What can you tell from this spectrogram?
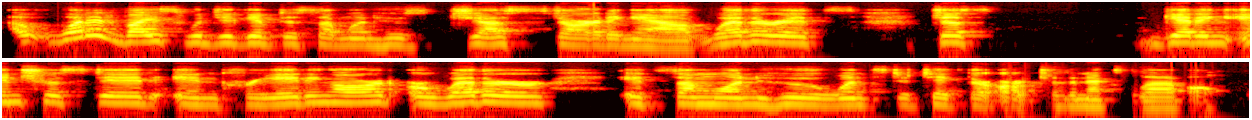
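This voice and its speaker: A woman's voice: fairly low pitch, a little slow, bright, forceful tone, rough recording. A woman hosting an interview, gushing and enthusiastic with her guest. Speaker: interview host.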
